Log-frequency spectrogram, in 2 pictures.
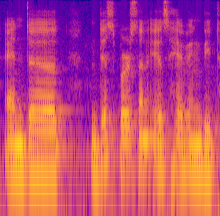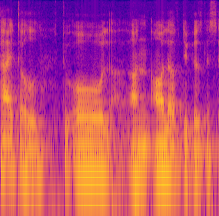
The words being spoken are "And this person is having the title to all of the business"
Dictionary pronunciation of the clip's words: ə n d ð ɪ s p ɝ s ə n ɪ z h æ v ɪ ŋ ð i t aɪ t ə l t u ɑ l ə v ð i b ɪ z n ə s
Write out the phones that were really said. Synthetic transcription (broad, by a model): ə n d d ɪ s p ɝ s ə n ɪ z h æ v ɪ ŋ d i t aɪ t ə l t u ɑ l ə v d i b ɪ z n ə s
